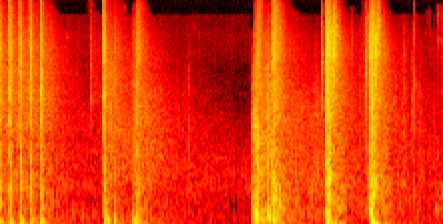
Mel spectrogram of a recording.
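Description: Gunfire in the WWII shooter Post Scriptum during a competitive match: a rapid burst of four sharp shots, then two separate cracks and, after a pause, three louder close shots with short echoing tails, no talking.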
